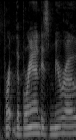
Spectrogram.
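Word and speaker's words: Mirro: for about $80 it's for the brand is miro it's spelled MIRR oh it does not have it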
